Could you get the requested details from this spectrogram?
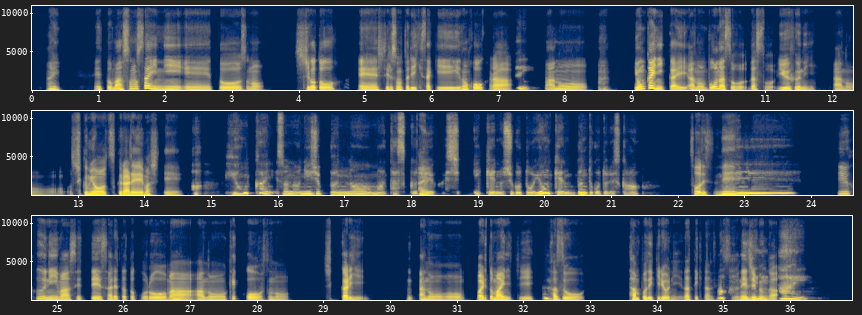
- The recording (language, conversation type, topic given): Japanese, advice, 長くモチベーションを保ち、成功や進歩を記録し続けるにはどうすればよいですか？
- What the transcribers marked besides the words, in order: none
